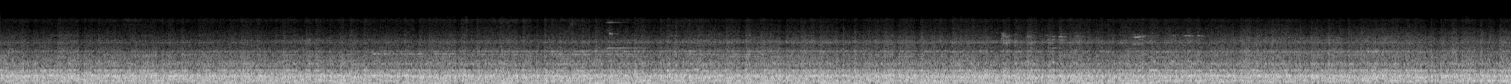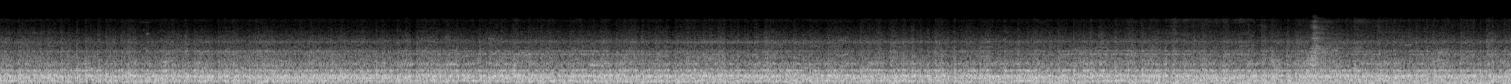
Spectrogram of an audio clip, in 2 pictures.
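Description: A Metro Manila MRT Line 3 train heard from inside a moving passenger car: steady rolling and motor noise with a constant hum, unbroken throughout.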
